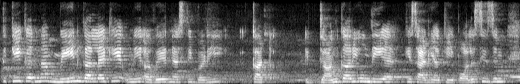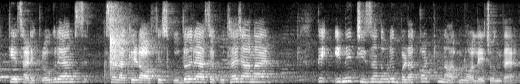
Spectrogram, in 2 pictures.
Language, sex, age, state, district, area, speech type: Dogri, female, 30-45, Jammu and Kashmir, Udhampur, rural, spontaneous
